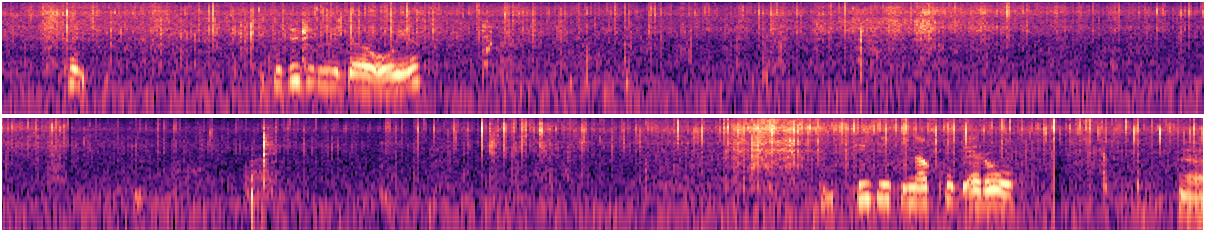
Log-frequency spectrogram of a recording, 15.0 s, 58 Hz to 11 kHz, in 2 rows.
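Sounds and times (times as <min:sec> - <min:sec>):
food sizzling in hot oil: 0:00.0 - 0:15.0
sharp oil crackle: 0:00.0 - 0:15.0.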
